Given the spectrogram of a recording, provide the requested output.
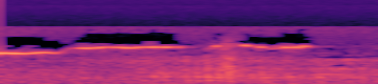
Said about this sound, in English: He's coming now, whistling in the dark. And I can't say I blame him.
